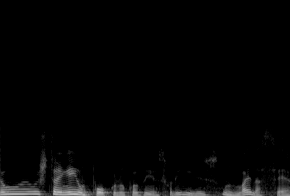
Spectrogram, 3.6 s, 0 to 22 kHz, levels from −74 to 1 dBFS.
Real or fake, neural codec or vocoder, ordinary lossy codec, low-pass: fake; codec, 16 kHz, 8 kbps, FunCodec, trained on Chinese and English, 25 frames a second; none; none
